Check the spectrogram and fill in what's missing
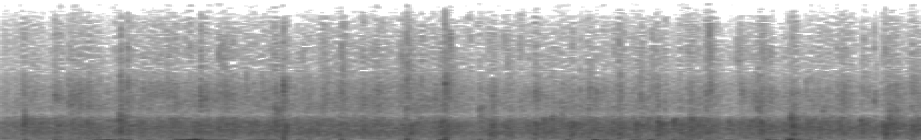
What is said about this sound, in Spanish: Gracias. Un aplauso de verdad para ella.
